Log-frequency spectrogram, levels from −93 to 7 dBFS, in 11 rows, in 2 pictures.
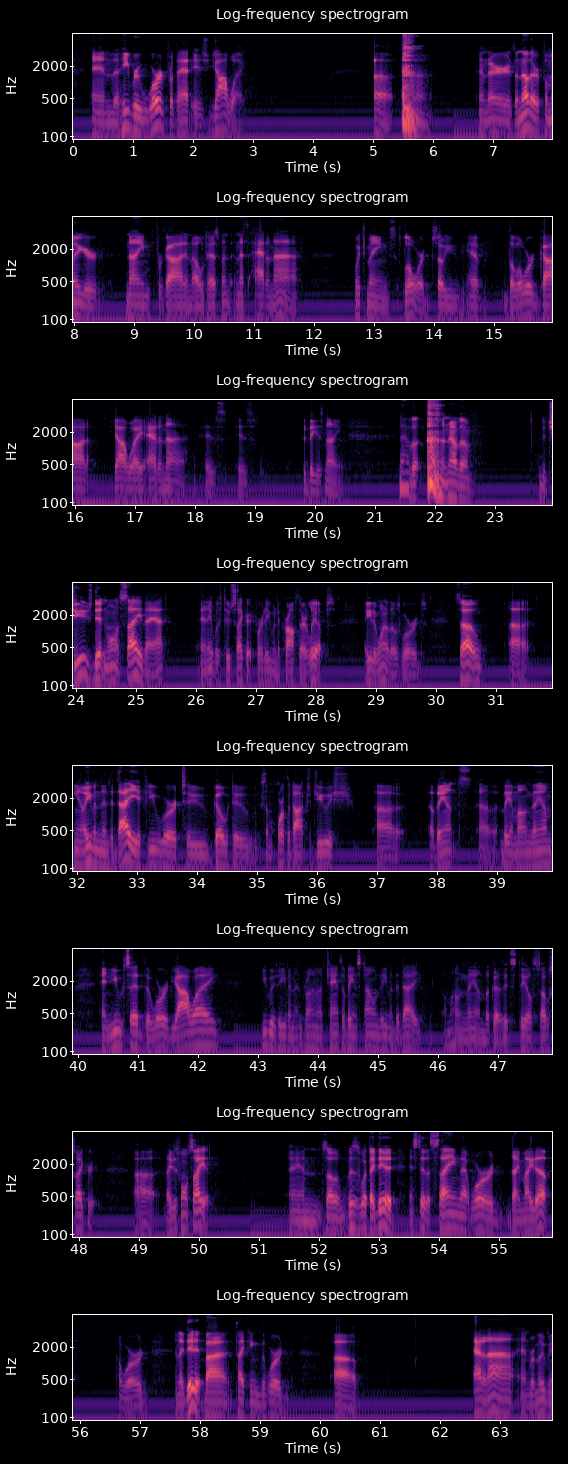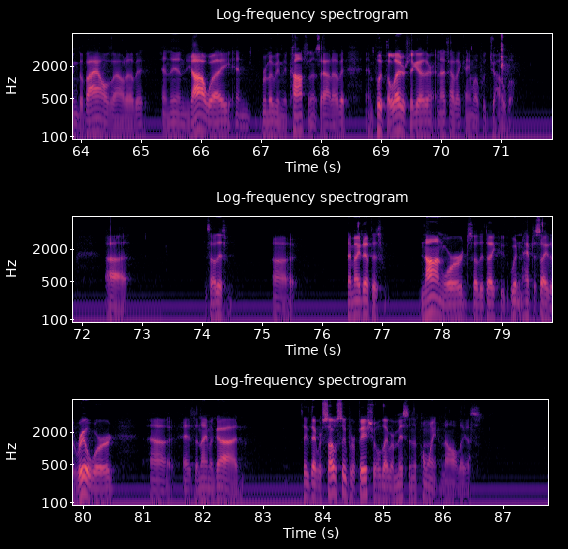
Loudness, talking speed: -38 LUFS, 150 wpm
